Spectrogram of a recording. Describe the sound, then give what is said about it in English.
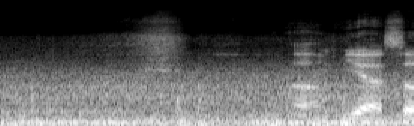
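Steady low rumble of a car engine and road noise inside a moving vehicle, continuous throughout, with a voice speaking over it near the end. “Whoever's listening to it, if anyone's listening to this, hopefully they can hear me. So the car isn't too loud. Yeah, I'm driving right now.”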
